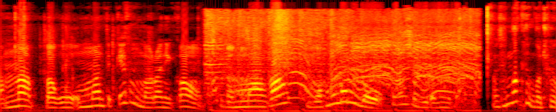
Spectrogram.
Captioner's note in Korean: 비명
